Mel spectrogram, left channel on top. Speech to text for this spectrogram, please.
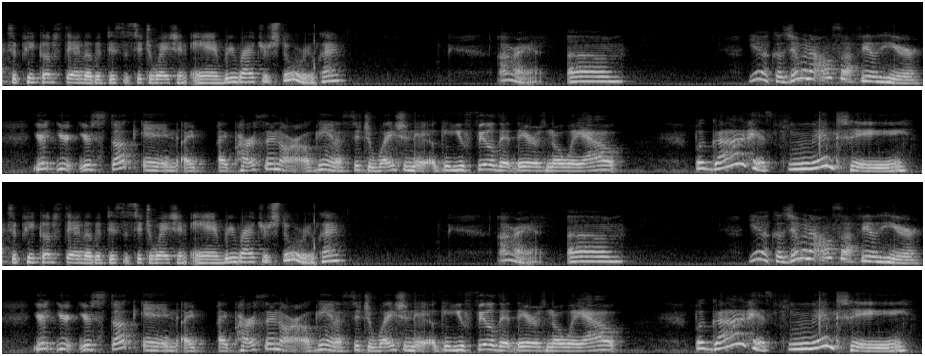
to pick up, stand up if this is a situation, and rewrite your story, okay? All right. Yeah, because Gemini also, I feel here, you're stuck in a person or, again, a situation that, again, you feel that there is no way out. But God has plenty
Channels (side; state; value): both; identical; correlation 1.00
